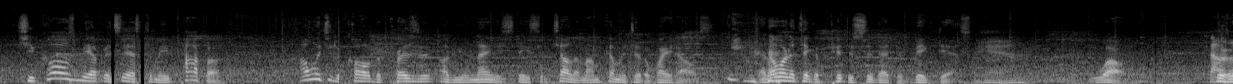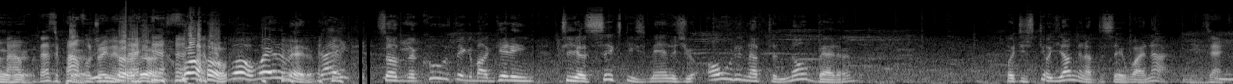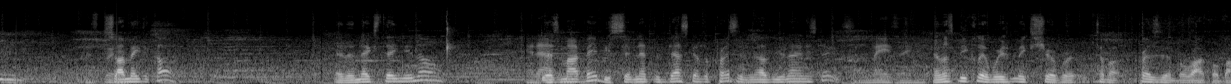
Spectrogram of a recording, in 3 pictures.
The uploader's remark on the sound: Pulse 95 Live at SIBF. In the UAE.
